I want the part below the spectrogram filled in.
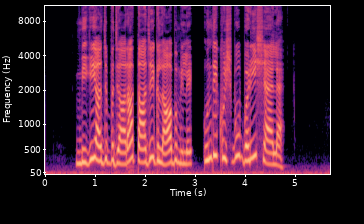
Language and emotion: Dogri, happy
